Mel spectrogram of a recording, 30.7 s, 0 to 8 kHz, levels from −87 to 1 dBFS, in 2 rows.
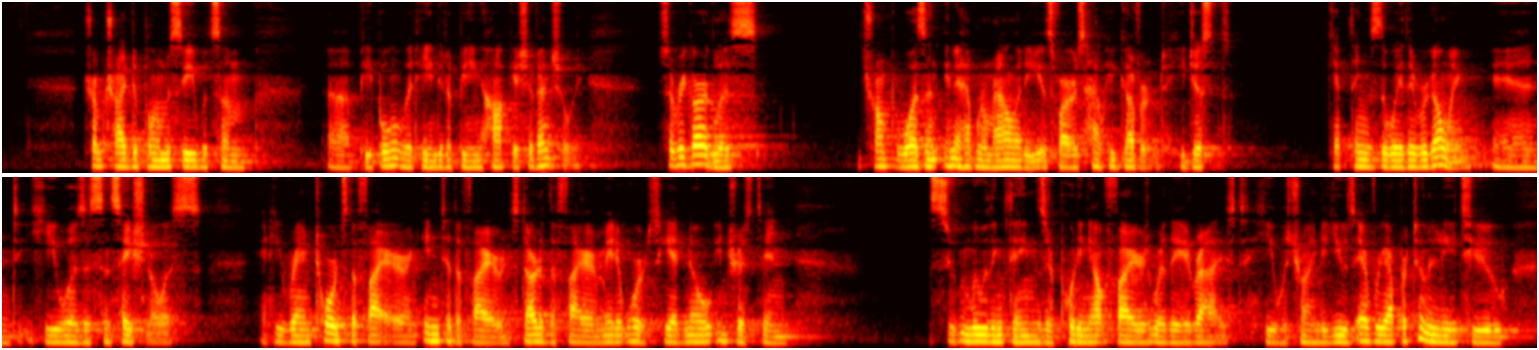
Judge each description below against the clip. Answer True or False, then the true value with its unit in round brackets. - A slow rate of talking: False (155 wpm)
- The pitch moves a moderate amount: False (2.0 semitones)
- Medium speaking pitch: False (115 Hz)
